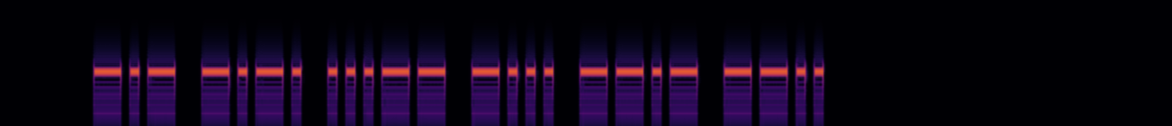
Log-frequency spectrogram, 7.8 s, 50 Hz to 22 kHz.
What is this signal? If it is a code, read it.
Morse code, heard as a keyed tone, about 20 wpm, 700 Hz. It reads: KC3BQZ
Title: USA Call Signs - 6 Characters - Repeated 2x - 20wpm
